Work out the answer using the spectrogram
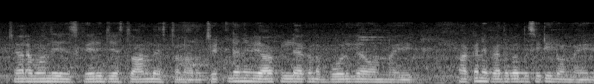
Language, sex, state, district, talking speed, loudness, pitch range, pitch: Telugu, male, Karnataka, Dharwad, 160 wpm, -17 LUFS, 120-130 Hz, 130 Hz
